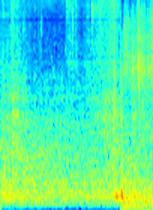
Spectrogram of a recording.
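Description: Gravel clatters as it is tipped onto a pile.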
